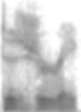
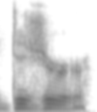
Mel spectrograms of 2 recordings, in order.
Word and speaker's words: de jure: is what we call a de joure claim or a du jour claim it's pronoun it can be pronounced sort of either way let's call it a de jure claim a de jure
